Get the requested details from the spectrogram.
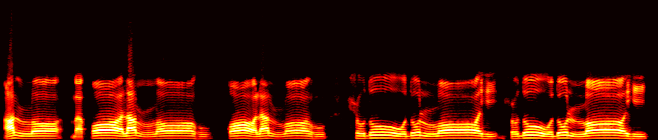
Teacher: মুখটা গোল হয়ে যাবে পুর করার সময়। তাহলে পুরের আওয়াজ হলো ল, পুরের আওয়াজ হলো ল।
